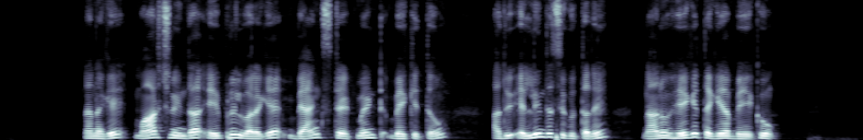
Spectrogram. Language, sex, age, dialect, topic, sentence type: Kannada, male, 18-24, Coastal/Dakshin, banking, question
